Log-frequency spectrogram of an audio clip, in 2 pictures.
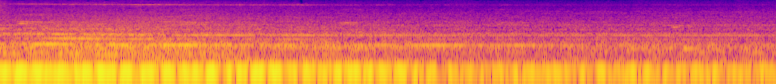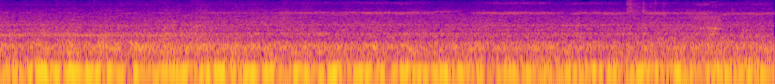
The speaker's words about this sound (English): And it seems I picked the wrong spot to sit here and record at, because I'm like by a train and the train keep coming, y'all. That's why y'all keep hearing that noise. The train keeps coming. I'm like, okay, when is the train going to slow down?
